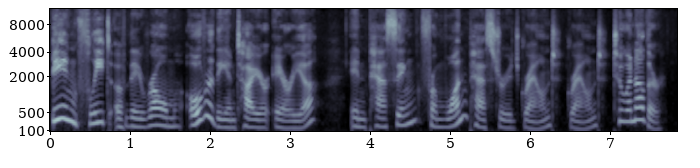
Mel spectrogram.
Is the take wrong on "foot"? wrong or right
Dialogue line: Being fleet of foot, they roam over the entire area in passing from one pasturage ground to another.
wrong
